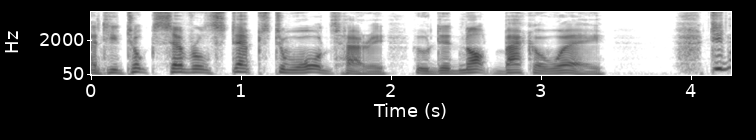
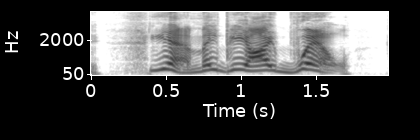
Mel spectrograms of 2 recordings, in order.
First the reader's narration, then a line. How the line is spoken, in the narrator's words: shouted Ron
